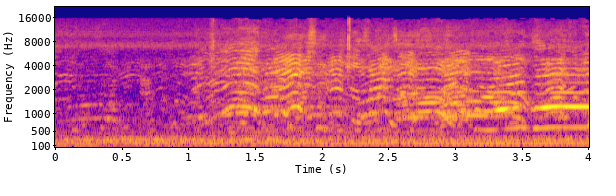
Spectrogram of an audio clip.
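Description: A football is kicked across grass.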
